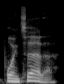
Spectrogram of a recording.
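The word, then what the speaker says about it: poinsettia: say I've never heard it's a pointsetta that's how I've heard it said without the accent poinsetta not the sieta thing also there's not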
